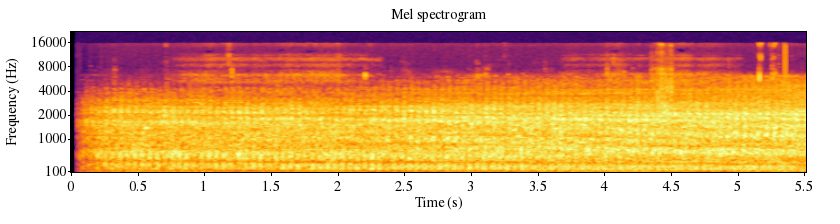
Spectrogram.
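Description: Air ambulance helicopter flying overhead: a steady, fast beating from the rotor over engine noise.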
